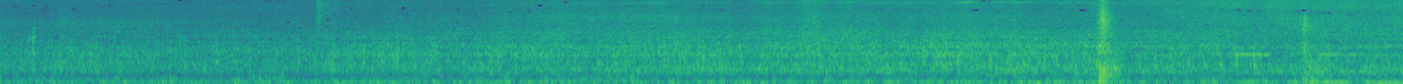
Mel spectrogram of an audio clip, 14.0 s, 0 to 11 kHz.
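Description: Heavy diesel earthmoving machinery running steadily: a Shantui DH17C2 bulldozer working beside a dump truck that is tipping its load of soil. One sharp metal clank about eleven seconds in.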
